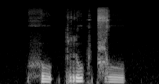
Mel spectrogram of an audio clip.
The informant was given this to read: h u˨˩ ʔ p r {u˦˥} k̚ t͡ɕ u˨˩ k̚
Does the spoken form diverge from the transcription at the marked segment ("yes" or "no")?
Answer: yes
